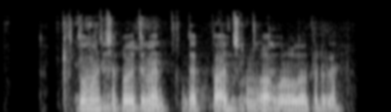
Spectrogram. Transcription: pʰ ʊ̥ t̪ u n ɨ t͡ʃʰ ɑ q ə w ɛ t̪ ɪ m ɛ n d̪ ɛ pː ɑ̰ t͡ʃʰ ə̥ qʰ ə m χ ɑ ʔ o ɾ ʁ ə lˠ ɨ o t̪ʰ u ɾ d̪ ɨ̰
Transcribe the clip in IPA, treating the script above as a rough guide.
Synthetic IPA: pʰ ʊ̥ t̪ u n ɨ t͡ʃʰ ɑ q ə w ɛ t̪ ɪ m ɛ n d̪ ɛ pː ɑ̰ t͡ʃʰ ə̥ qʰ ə m ʁ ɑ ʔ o ɾ ʁ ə lˠ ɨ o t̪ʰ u ɾ d̪ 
